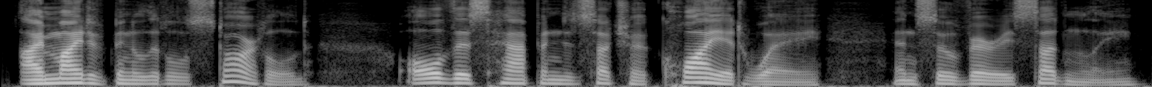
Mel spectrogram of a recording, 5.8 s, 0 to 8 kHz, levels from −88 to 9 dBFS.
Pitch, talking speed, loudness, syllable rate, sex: 120 Hz, 200 wpm, -21 LUFS, 5.4 syllables/s, male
